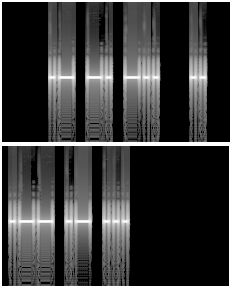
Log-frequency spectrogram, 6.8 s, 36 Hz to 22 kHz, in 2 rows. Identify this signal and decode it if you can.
Morse code, heard as a keyed tone, about 17 wpm, 700 Hz. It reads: AND I WAS
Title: Sets of 3 Words 17wpm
